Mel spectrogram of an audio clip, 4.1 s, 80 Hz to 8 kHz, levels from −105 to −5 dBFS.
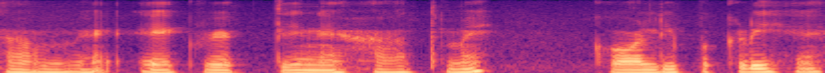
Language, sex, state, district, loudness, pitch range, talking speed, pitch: Hindi, male, Himachal Pradesh, Shimla, -19 LUFS, 110-135 Hz, 130 wpm, 120 Hz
